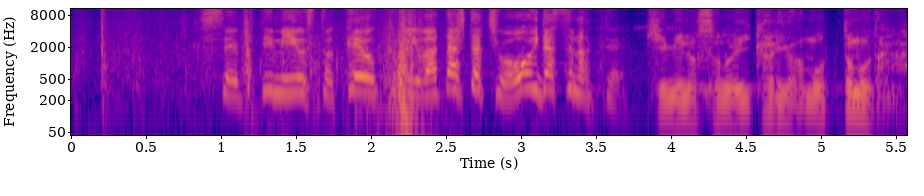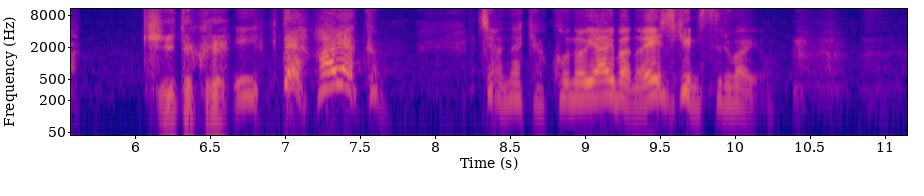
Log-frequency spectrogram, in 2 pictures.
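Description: A young woman speaks angrily and urgently, close by.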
